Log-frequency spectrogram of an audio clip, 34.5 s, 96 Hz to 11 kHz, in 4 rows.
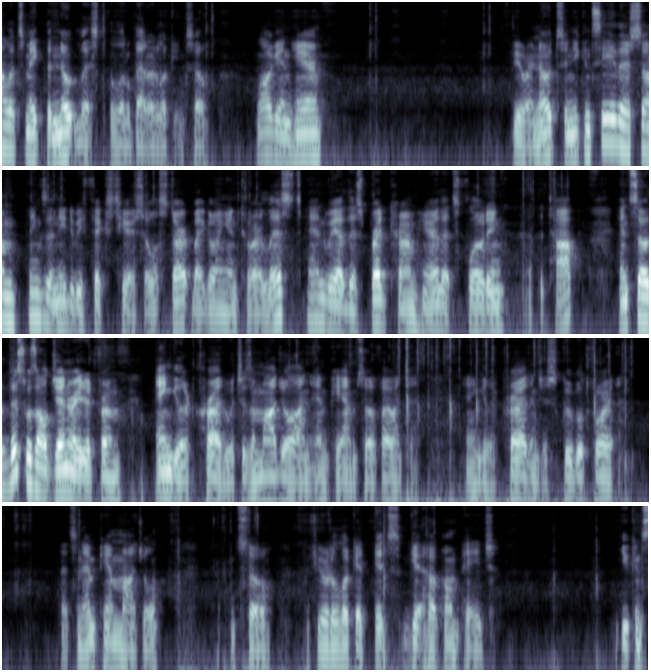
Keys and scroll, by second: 16.1 super+s.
